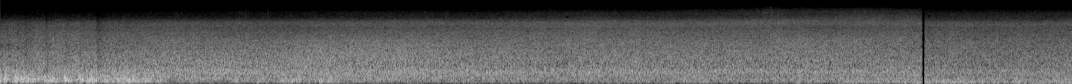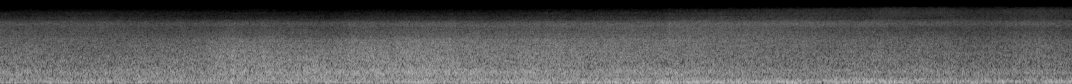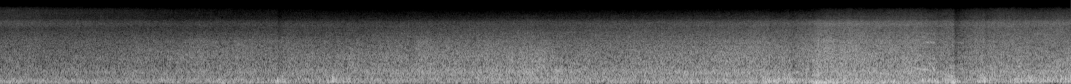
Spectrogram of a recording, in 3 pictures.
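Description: Heavy Pacific surf breaking on a rocky shore: a steady, dense rush of breaking waves and churning whitewater. It grows louder near the end as a large wave slams into the rocks.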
